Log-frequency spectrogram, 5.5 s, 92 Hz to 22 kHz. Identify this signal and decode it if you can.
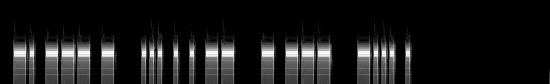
Morse code, heard as a keyed tone, about 38 wpm, 700 Hz. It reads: NOT SEEM TO BE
